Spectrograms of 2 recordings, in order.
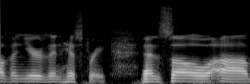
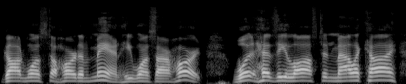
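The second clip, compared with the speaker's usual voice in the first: ordinary talk, nothing marked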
